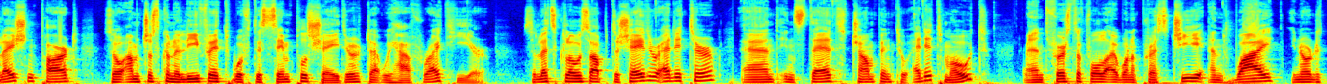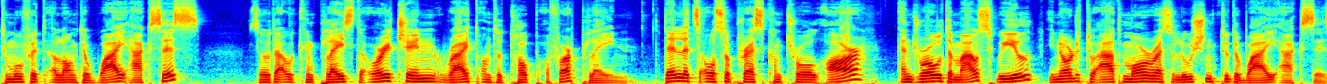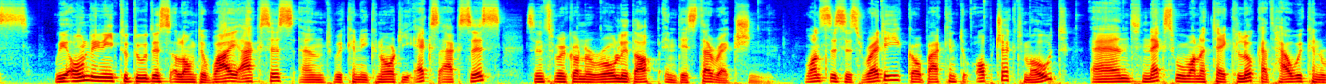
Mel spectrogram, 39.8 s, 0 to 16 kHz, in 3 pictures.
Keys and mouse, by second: 8.3-9.2 drag, 11.4 g, 12.2 y, 12.7 click, 13.1 click, 16.1 click, 21.3 ctrl+r, 35.2-36.3 drag.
